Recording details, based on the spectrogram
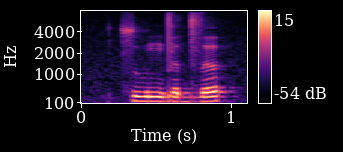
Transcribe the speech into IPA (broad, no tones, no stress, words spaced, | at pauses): t͡sundɐd͡zɐ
